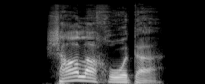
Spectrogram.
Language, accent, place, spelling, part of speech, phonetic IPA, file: German, Germany, Berlin, scharlachroter, adjective, [ˈʃaʁlaxˌʁoːtɐ], De-scharlachroter.ogg
- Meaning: inflection of scharlachrot: 1. strong/mixed nominative masculine singular 2. strong genitive/dative feminine singular 3. strong genitive plural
